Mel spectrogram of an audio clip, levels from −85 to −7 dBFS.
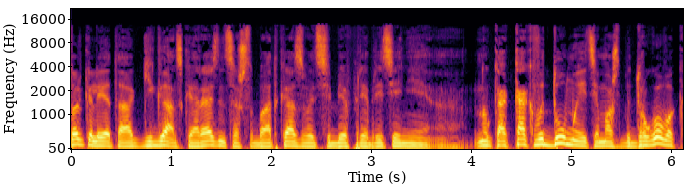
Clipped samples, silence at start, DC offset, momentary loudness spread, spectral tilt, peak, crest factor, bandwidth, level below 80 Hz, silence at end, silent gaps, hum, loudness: under 0.1%; 0 s; 1%; 4 LU; -6 dB/octave; 0 dBFS; 12 dB; 13.5 kHz; -30 dBFS; 0 s; none; none; -13 LUFS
